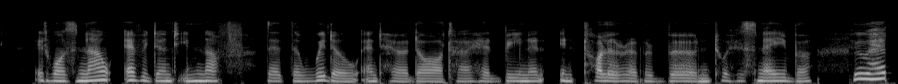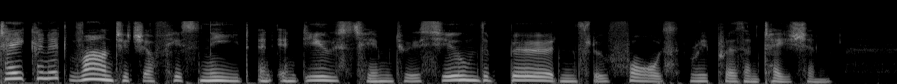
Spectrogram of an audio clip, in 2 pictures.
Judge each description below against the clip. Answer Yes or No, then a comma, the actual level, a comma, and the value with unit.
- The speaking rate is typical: No, slow, 120 wpm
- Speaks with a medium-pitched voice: Yes, medium, 155 Hz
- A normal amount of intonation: Yes, average, 4.0 semitones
